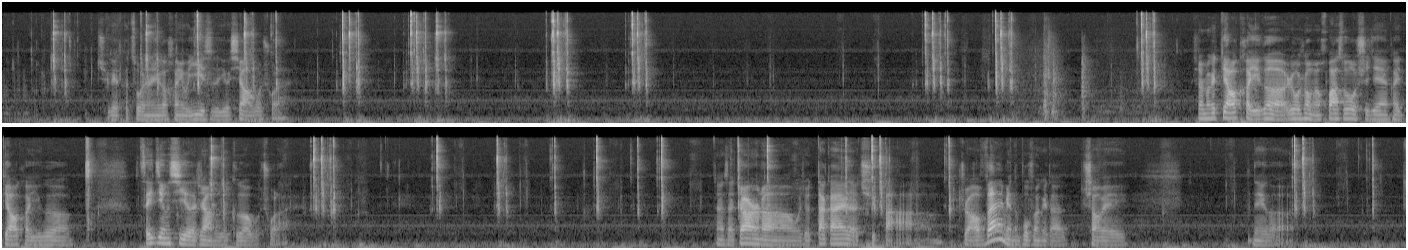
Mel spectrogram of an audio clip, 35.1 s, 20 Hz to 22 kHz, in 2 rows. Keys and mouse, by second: 0.7 f, 1.8 f, 2.6 ctrl+click, 3.0 ctrl+z, 3.8 click, 4.4 ctrl+z, 4.7 click, 5.2 ctrl+z, 5.4 f, 6.3 click, 7.0 ctrl+z, 7.2 click, 8.0 ctrl+z, 8.3-11.6 drag, 11.6 ctrl+z, 12.0 click, 12.6 ctrl+z, 12.8-14.3 drag, 14.3 ctrl+z, 14.5-15.7 drag, 15.7 middle click, 16.5-18.1 drag, 18.1-19.2 middle drag, 19.2 click, 19.9 middle click, 20.2 f, 20.6 middle click, 21.1 click, 21.6 ctrl+z, 21.9 click, 22.4 middle click, 23.3 ctrl+click, 23.8 ctrl+z, 24.1 ctrl+click, 24.6 middle click, 25.2 ctrl+click, 25.7 middle click, 26.2 ctrl+click, 26.9 middle click, 27.4 ctrl+click, 28.2 middle click, 28.5 ctrl+z, 28.9 ctrl+click, 29.6-32.9 middle drag, 32.9 click, 33.5 middle click, 33.9 ctrl+z, 34.3 ctrl+click, 34.8-35.1 middle drag.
